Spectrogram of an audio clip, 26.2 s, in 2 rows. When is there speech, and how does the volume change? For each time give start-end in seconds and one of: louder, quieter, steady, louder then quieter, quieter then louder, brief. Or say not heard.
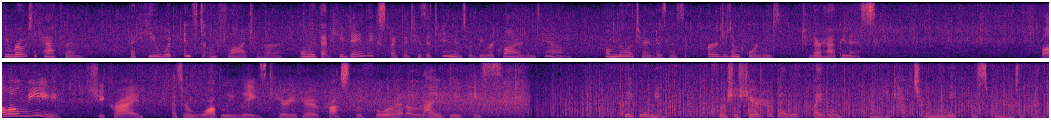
0.0-11.0 steady
13.0-19.4 steady
20.9-26.1 steady.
